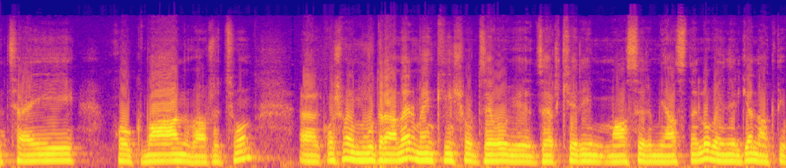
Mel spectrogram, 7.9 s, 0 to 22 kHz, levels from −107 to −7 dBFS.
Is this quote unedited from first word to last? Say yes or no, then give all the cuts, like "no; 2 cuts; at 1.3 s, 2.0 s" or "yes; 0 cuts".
yes; 0 cuts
